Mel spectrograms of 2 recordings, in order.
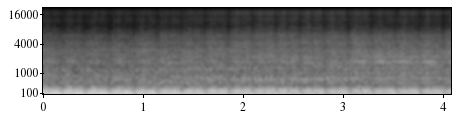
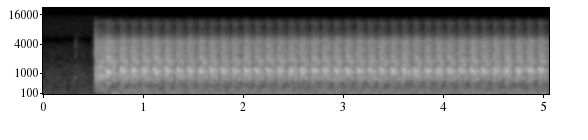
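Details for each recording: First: Kawasaki Ninja ZX-636 rebuild after repairing a faulty fuel pump harness connector: bike starts and runs, crisp even exhaust pulses picking up cleanly on throttle blips, healthy running; FI warning light on. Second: Kawasaki Ninja ZX-636 during rebuild, new battery, fresh fuel: starter whirs steadily for several seconds, stops, cranks again, never fires, no fuel pump prime hum; crank no start, fuel pump not priming.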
